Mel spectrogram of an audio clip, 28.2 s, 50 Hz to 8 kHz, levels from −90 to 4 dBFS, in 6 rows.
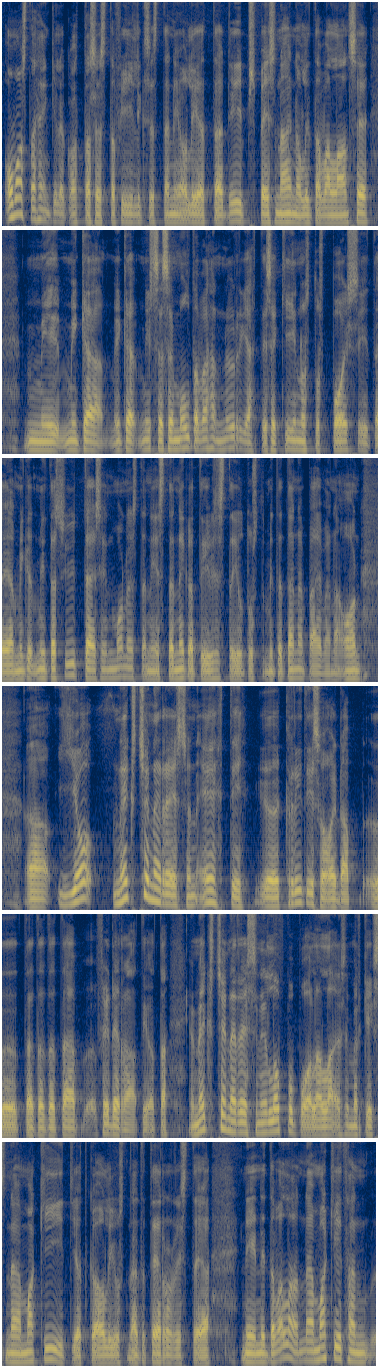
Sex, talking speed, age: male, 130 wpm, 50-69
